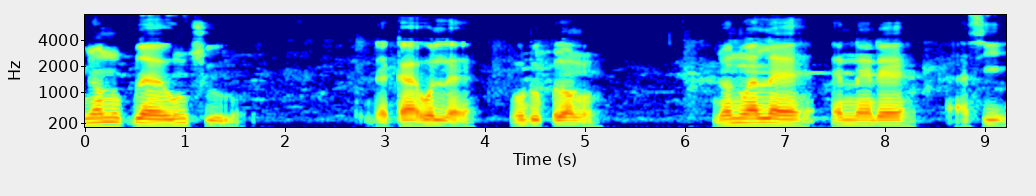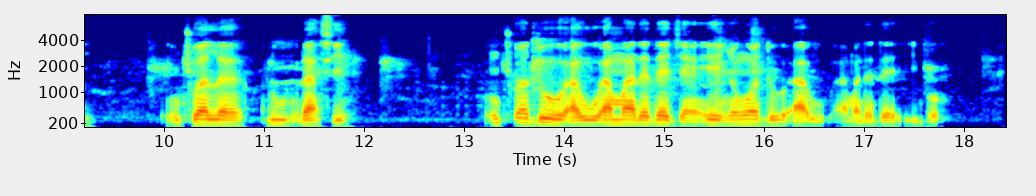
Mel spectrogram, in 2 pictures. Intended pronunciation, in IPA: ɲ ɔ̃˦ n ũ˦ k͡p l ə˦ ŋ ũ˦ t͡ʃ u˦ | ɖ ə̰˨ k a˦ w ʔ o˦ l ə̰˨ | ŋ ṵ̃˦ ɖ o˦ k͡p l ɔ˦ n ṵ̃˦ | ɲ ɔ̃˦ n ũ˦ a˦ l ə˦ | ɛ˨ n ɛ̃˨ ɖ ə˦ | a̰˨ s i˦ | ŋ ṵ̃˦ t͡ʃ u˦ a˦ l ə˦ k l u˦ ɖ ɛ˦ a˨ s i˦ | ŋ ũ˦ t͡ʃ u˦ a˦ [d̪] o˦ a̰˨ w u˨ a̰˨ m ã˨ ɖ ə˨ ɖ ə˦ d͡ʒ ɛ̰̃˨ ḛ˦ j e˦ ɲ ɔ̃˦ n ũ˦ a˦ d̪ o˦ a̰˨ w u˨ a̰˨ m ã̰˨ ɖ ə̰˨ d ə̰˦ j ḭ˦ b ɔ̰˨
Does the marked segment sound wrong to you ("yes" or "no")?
no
